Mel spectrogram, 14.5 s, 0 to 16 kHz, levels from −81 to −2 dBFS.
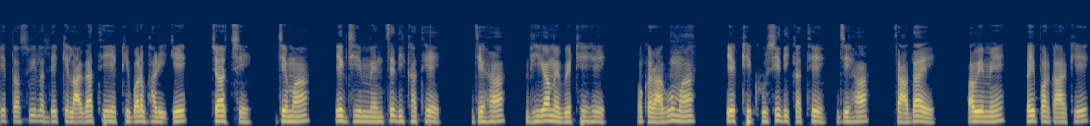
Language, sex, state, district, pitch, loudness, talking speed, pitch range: Chhattisgarhi, male, Chhattisgarh, Jashpur, 145 Hz, -19 LUFS, 180 wpm, 140-155 Hz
